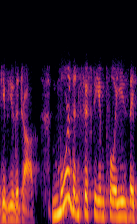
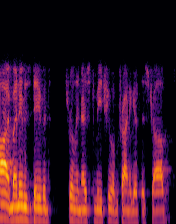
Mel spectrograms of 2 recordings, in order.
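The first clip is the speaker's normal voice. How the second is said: voice pushed down a register, deep and lowered; 6 semitones lower, 4 dB quieter than usual. Speaker demonstrates how men on phone interviews lower their voice, lowered voice. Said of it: "lower their voice a register".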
